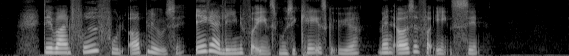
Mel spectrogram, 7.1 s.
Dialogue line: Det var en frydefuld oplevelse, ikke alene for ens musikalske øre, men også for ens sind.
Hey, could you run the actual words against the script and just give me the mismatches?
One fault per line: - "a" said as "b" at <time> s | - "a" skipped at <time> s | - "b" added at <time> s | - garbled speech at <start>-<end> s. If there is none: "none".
none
